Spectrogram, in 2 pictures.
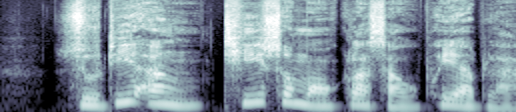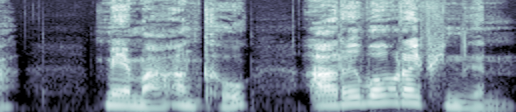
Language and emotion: Bodo, fearful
